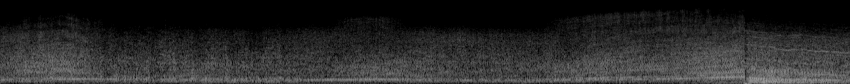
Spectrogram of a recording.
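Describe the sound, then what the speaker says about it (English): A 1967 Ferrari 330 P4 race car in a racing video game, its engine a continuous loud drone whose pitch sweeps up and down through gear changes, climbing sharply near the end. "Neroxu is driving a 1967 Ferrari 330p4."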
